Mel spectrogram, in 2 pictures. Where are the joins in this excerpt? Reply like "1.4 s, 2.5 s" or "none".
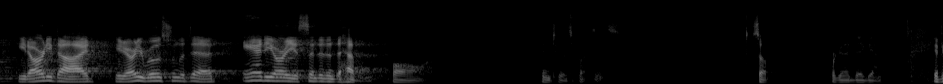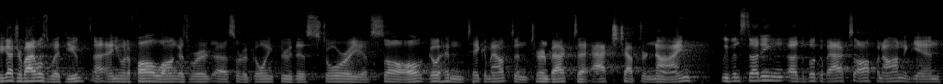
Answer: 3.9 s, 16.5 s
